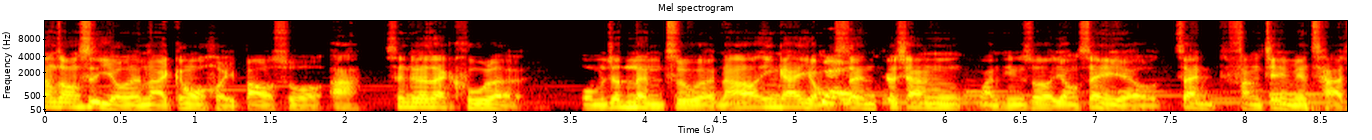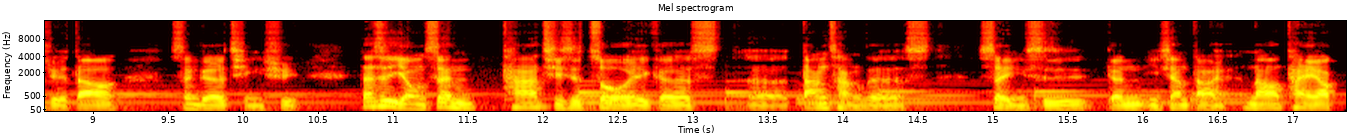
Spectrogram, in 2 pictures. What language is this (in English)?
Chinese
